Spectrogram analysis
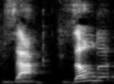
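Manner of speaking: ordinary delivery, nothing marked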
